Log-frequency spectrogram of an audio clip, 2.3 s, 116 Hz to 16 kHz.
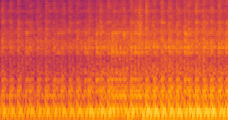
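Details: Rebuilt Peugeot 103 RCX moped two-stroke, first start after reassembly, carburetor not yet tuned: fast, even putter with steady buzzy pitch, no misses or rattles; idling cleanly.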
